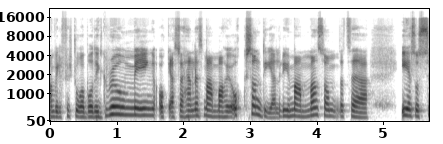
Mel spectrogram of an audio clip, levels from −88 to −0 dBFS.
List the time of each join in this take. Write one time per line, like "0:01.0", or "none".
0:03.4
0:04.3

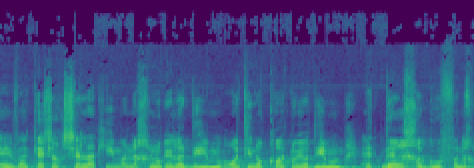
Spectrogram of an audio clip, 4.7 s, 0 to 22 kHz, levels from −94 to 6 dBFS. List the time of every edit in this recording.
0:00.9
0:01.7
0:02.9
0:03.8

